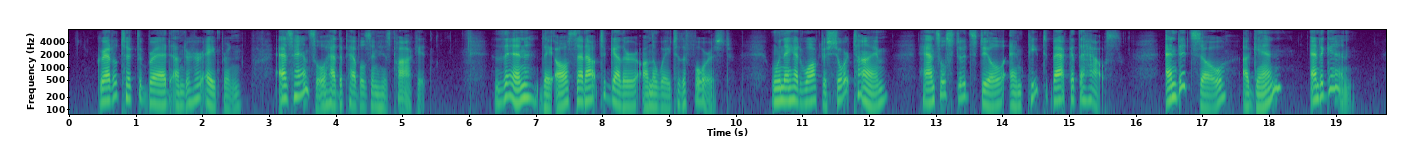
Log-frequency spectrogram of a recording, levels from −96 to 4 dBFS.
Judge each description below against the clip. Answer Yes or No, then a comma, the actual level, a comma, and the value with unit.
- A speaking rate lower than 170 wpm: Yes, average, 150 wpm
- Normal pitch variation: No, wide, 6.8 semitones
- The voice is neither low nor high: Yes, medium, 155 Hz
